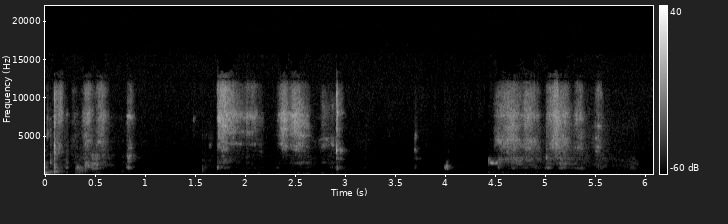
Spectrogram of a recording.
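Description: Faint rustling and scratching of paper towels being handled, in three short bursts with a few small clicks between them.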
